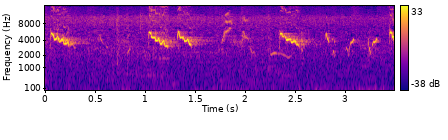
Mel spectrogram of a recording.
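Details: Lombok mountain white-eye, known locally as kecial kuning, giving a 'ciak' lure recording meant to make a quiet bird sing: short high descending chirps, each a quick downward slide, spaced about a second apart over a faint background hiss.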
